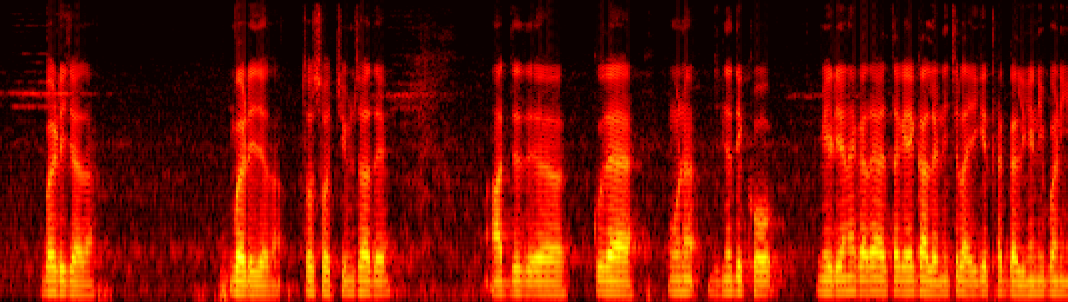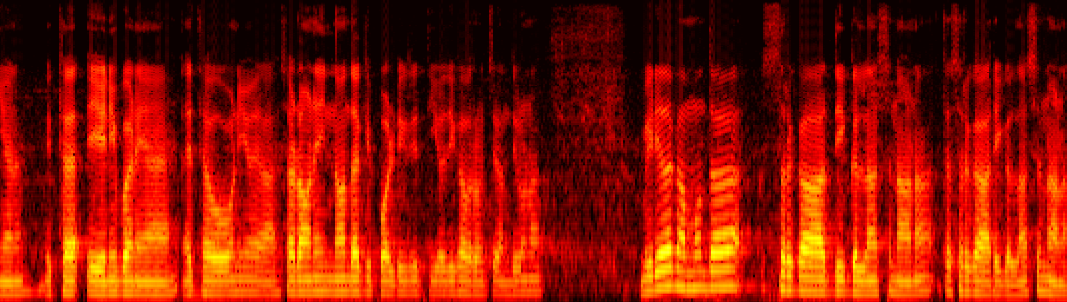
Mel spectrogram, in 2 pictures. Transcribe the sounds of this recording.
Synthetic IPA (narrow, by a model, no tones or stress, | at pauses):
bəɽiːd͡ʒjaːd̪aː | bəɽiːzjaːd̪a̰ːt̪oːsoːt͡ʃːiːmsaːd̪eː | əd͡ʒ | kʊd̪ɛːʊnd͡ʒɪjãːd̪ɪkʰːoː | miːɖijaːnẽːkɛːt̪ʰːəd͡ʒt̪əkeːɡəlnĩːt͡ʃəlaːiːkɪɪt̪ʰːɛːɡəlɪjãːnĩːbəɽ̃ɪjãːnɪt̪ʰːeːeːnĩːbəɽ̃eːãːɪt̪ʰːɛːonĩːɦoːjaːsaːɖaːonẽːɪnːãːɦõːnd̪aːkɪpɔːlʈɪksiɪt̪ːiːoːd̪iːkʰəbəɾ̃ːɪt͡ʃãːnd̪iːɾoːnaː | miːɖijaːd̪aːk̬əmõnd̪aːsəɾkaːɾd̪iːɡəlːãːsənaːnãːət̪ẽːsəɾkaːɾd̪iːɡəlːãːsənaːñãː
